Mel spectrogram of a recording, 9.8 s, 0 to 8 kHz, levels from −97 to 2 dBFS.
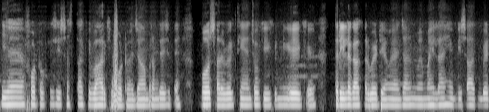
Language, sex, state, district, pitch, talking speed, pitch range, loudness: Hindi, male, Rajasthan, Bikaner, 130 Hz, 210 wpm, 125-135 Hz, -20 LUFS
